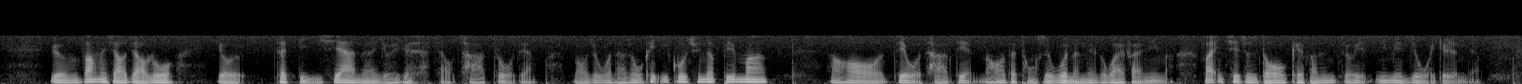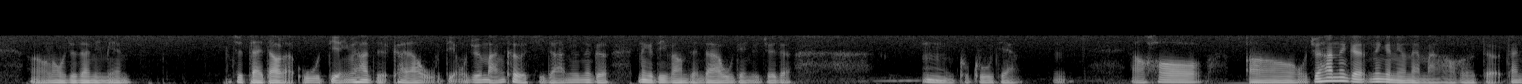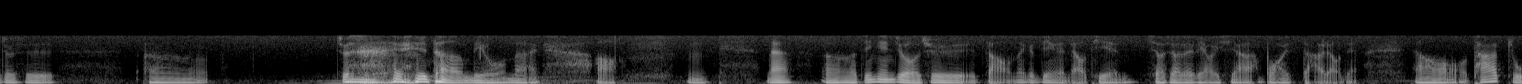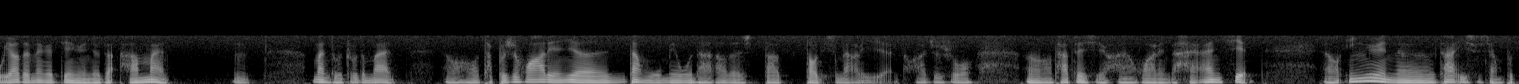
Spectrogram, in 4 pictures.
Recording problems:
high frequencies cut off; severe; nothing above 4 kHz
hiss; faint; throughout; 20 dB below the speech

